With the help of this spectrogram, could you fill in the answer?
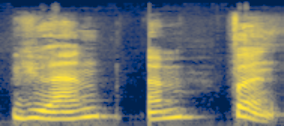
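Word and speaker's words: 缘分: Yuan Fen.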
